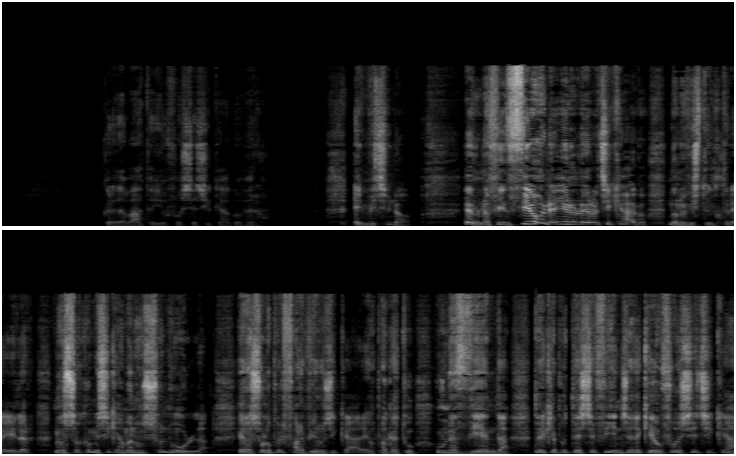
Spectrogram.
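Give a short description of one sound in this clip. A middle-aged man talks calmly and close by.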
